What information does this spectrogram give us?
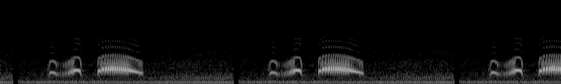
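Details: Spotted dove used as a decoy to lure wild doves, calling three times at intervals of about two seconds. Each phrase has two short hollow notes and then a louder, longer, falling coo, over a low steady hum.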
